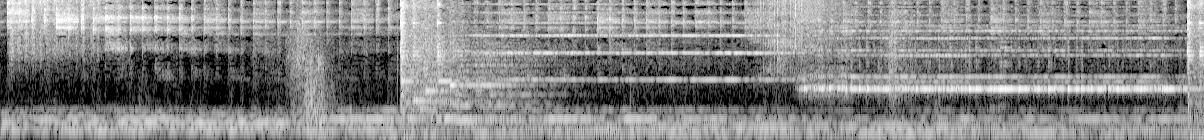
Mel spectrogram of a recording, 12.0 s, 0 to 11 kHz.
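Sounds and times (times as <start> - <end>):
music with long held tones: 0.0 - 12.0.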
